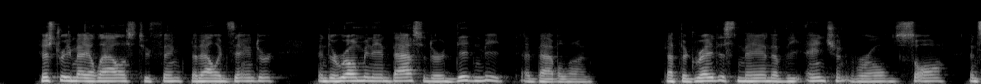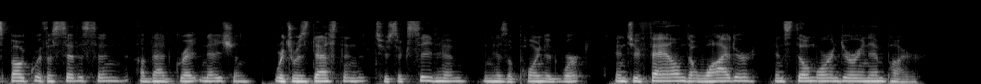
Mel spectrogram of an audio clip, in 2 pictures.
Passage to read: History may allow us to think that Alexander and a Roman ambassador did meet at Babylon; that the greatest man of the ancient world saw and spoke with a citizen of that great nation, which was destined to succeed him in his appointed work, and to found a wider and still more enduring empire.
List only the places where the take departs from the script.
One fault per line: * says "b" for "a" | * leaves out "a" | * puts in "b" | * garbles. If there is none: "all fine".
all fine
